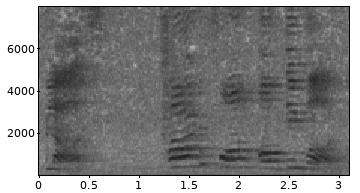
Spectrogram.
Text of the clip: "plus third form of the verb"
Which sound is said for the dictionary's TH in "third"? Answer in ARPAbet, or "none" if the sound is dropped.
T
